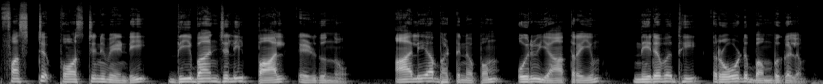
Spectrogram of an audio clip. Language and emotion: Malayalam, neutral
